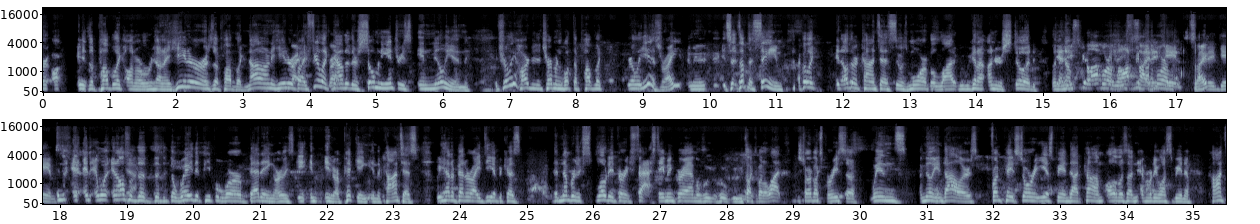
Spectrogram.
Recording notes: LIVE from Circa Sports in Downtown Las Vegas!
